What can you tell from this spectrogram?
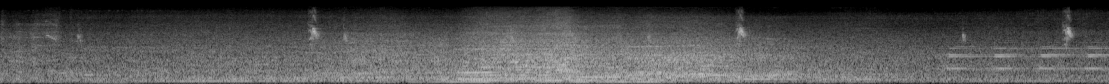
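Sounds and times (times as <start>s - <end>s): vehicle engine passing: 0.2s - 11.0s
sparrow chirps: 2.9s - 3.9s, 7.3s - 7.6s, 9.4s - 11.0s.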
